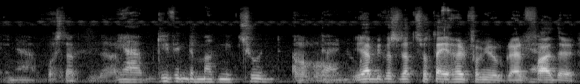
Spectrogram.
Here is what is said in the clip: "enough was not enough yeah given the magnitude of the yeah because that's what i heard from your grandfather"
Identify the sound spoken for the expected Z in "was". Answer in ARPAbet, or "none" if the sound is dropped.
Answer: S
